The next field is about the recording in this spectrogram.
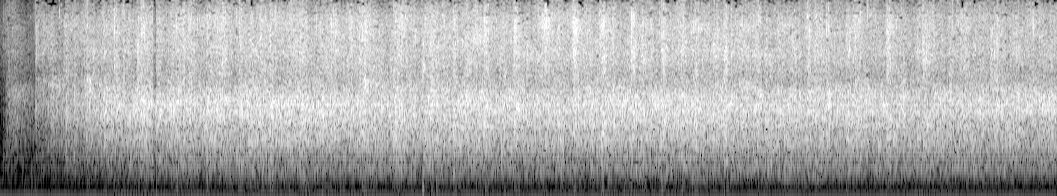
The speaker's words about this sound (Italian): sinceramente sono molto molto molto contento dei risultati, quindi l'applauso, anche se finto, va a voi.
